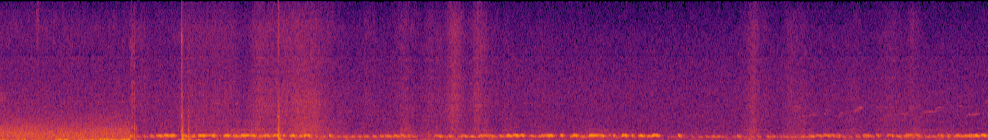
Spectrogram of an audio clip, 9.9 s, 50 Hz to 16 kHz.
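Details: Three black grouse cocks displaying at a lek in Florarna, heard from a hide early on the morning of 17 April 2013: after a brief loud rustle, a steady low bubbling, cooing rookoo runs on without a break.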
